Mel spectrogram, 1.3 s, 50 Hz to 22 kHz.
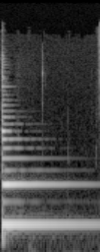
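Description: A single plucked baritone ukulele note on the 8th fret of the second string, struck once and left to sustain and slowly decay, close and alone.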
